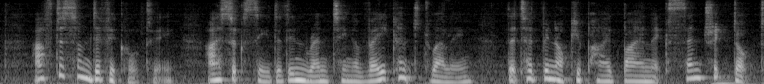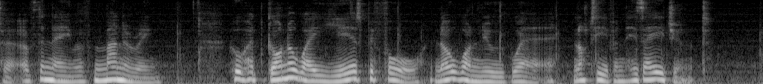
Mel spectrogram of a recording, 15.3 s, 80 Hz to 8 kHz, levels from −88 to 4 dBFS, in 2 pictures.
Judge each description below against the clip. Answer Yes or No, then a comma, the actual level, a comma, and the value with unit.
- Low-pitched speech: No, medium, 170 Hz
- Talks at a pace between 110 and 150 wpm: Yes, average, 145 wpm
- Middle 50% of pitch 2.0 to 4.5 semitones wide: No, average, 5.1 semitones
